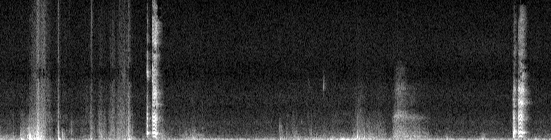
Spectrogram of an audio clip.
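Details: Unusually bad, prolonged bout of hiccups in someone who rarely gets them: several abrupt, sharp, gulping bursts, roughly three in eleven seconds, with quiet breathing between.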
